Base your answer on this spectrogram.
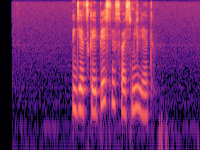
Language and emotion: Russian, neutral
